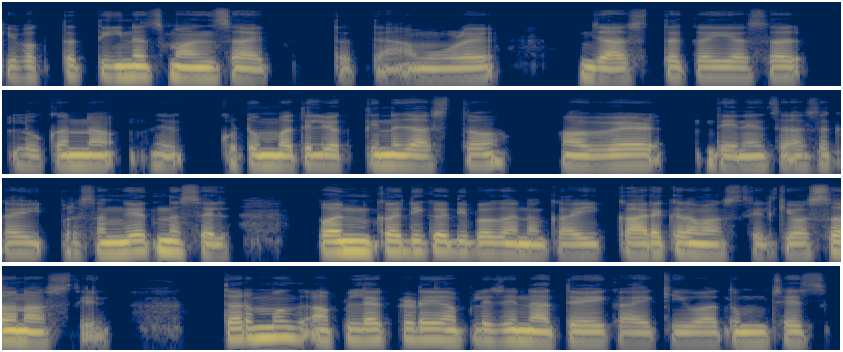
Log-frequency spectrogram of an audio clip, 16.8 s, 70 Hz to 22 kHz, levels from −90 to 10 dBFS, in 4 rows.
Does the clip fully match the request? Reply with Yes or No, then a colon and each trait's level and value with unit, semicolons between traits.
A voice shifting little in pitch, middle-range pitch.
No: narrow, 2.0 semitones; low, 130 Hz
